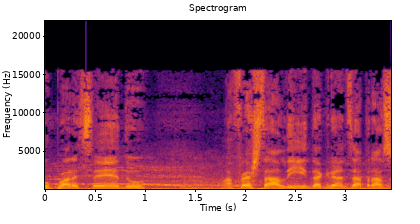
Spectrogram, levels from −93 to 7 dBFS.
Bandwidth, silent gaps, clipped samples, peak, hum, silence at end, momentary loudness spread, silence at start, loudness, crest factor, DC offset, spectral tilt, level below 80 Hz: 16 kHz; none; under 0.1%; 0 dBFS; none; 0 s; 11 LU; 0 s; -15 LUFS; 14 dB; under 0.1%; -3.5 dB/octave; -26 dBFS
